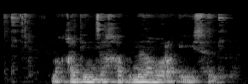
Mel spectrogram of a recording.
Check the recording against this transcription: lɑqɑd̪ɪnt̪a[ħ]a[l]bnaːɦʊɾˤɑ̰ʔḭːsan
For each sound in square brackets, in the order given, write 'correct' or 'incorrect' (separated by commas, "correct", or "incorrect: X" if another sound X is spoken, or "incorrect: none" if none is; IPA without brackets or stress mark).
incorrect: x, incorrect: none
